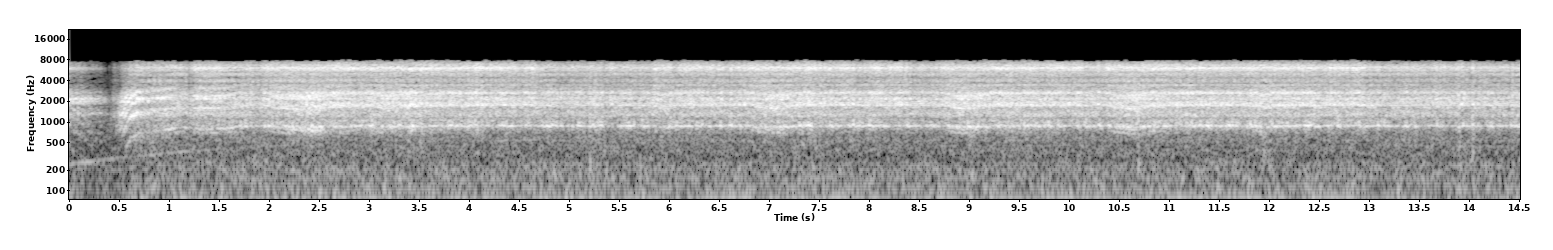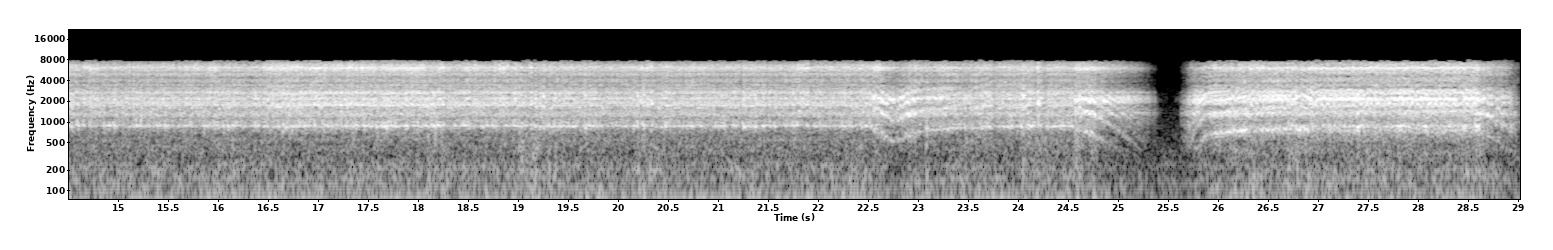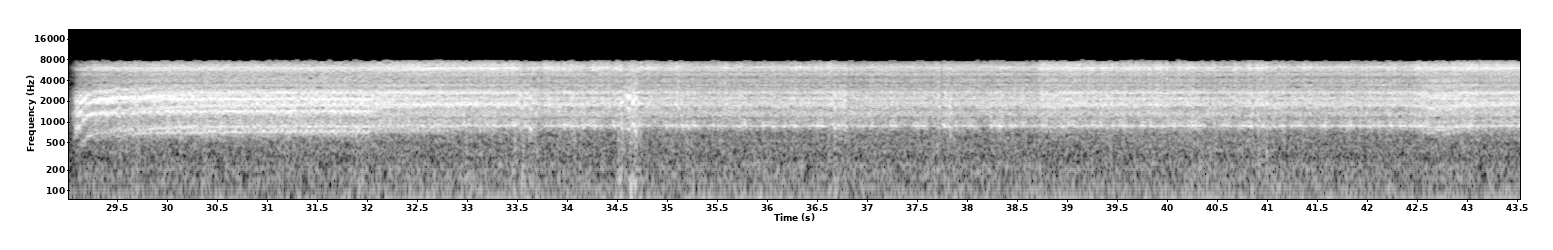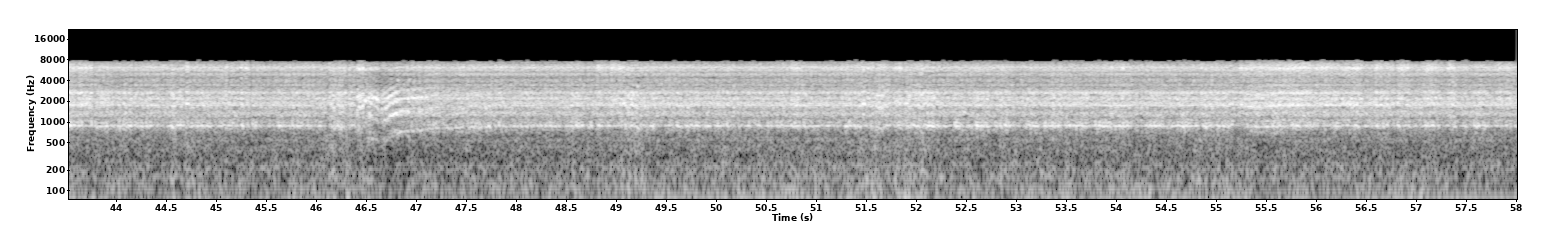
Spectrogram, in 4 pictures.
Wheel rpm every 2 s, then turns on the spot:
110, 220, 230, 230, 230, 230, 230, 230, 230, 230, 230, 210, 130, 150, 160, 190, 220, 240, 230, 230, 230, 230, 230, 200, 230, 230, 230, 230, 230.
none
